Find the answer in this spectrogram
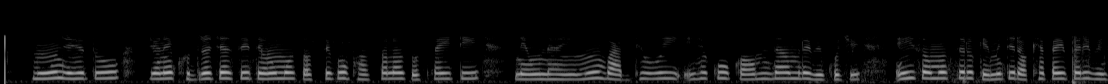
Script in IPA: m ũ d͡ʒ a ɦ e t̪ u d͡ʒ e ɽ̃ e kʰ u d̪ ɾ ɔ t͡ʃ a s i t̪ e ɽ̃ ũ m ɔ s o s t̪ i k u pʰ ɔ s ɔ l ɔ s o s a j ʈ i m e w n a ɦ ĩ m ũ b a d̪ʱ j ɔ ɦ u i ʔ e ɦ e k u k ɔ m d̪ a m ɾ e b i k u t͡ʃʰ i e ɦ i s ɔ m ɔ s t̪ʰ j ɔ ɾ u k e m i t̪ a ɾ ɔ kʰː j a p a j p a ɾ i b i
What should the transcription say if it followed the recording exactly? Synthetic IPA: m ũ d͡ʒ e ɦ e t̪ u d͡ʒ e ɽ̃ e kʰ u d̪ ɾ ɔ t͡ʃ a s i t̪ e ɽ̃ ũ m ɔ s ɔ s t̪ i k u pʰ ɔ s ɔ l ɔ s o s a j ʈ i n e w n a ɦ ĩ m ũ b a d̪ʱ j ɔ ɦ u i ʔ e ɦ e k u k ɔ m d̪ a m ɾ e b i k u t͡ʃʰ i e ɦ i s ɔ m ɔ s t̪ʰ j ɔ ɾ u k e m i t̪ i ɾ ɔ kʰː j a p a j p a ɾ i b i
